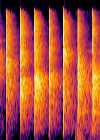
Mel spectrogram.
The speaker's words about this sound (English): Do we want to do some claps? Yep. Yes, we do need to do some claps, don't we?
